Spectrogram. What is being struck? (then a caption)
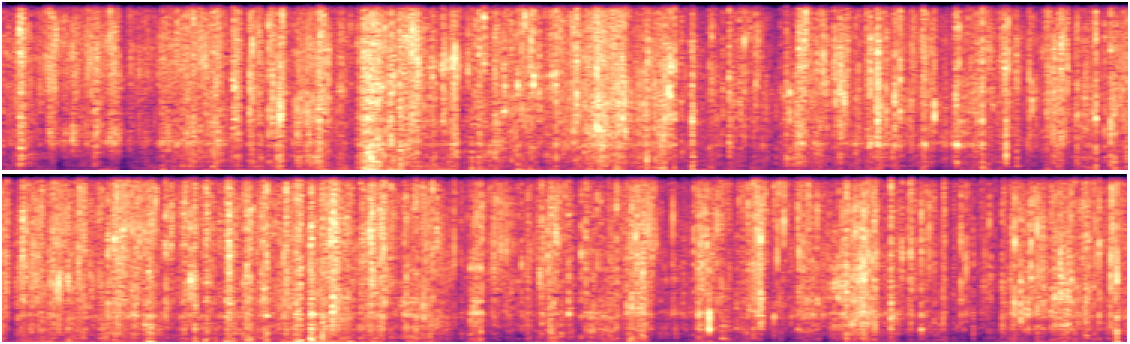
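Autumn leaves crumpled in the hands. Dry, brittle autumn leaves held in both gloved hands are crumpled and crushed by fingertips in front of binaural mics. The result is a continuous, bright crackling and crunching texture with almost no low end, holding a steady level for the full fifteen seconds.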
